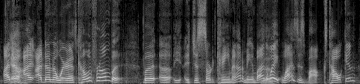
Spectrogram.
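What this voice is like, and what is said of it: West Virginia accent. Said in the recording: “I like your accent. You from West Virginia?”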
